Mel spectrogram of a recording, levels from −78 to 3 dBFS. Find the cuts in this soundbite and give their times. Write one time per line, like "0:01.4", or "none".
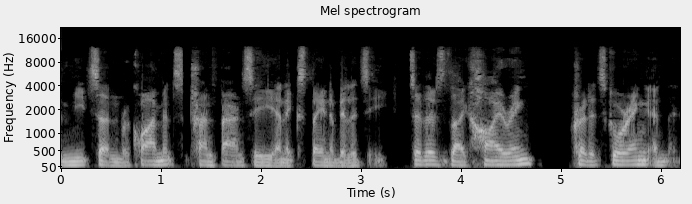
0:01.2
0:03.4
0:03.9
0:05.1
